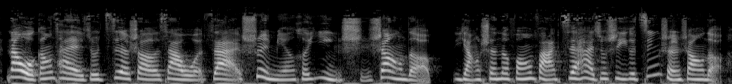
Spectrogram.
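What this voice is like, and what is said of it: Southern Chinese accented Mandarin. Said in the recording (Chinese): “我的口音还是很南方的，偶尔会产生一些塑料普通话”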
